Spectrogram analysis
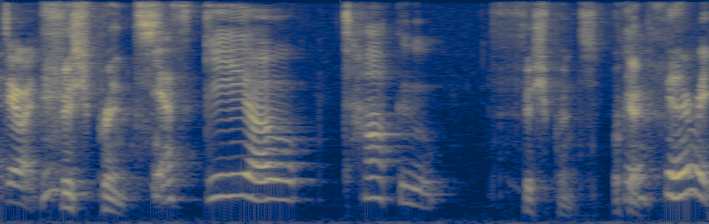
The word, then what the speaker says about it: Gyotaku: So now let's see if I can pronounce this. Gyotaku. No. Close it up. Gyotaku. I can't do it. Fish prints. Yes, Gyotaku.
